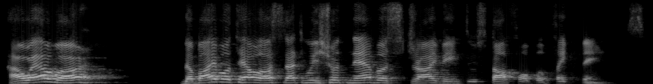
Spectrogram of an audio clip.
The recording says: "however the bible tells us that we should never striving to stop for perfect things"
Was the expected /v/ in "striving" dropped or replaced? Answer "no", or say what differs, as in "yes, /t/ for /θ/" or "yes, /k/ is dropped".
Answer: no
